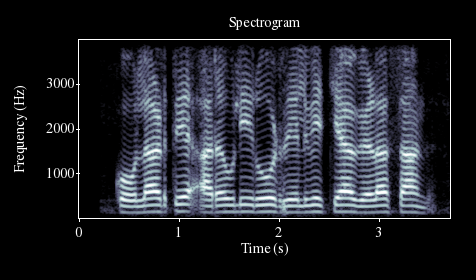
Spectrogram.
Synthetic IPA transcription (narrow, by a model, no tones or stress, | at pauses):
kolaɽt̪eʔaɾəʋliːɾoɽɾelʋet͡ɕjaʋeɭasãŋɡ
